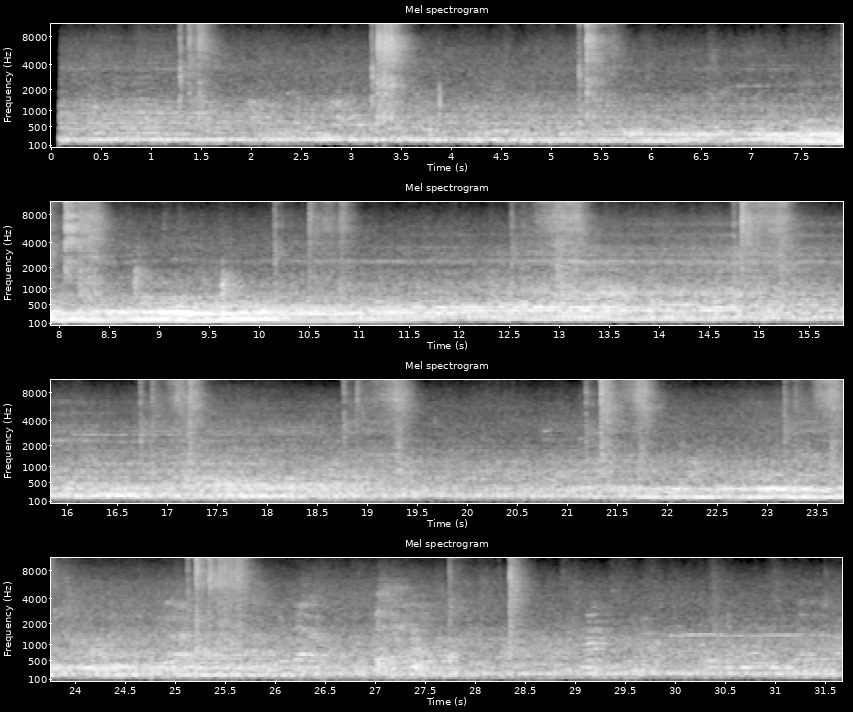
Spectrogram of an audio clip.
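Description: Arc welding at a metal stand: the arc crackles in short bursts every second or two over a steady low hum.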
